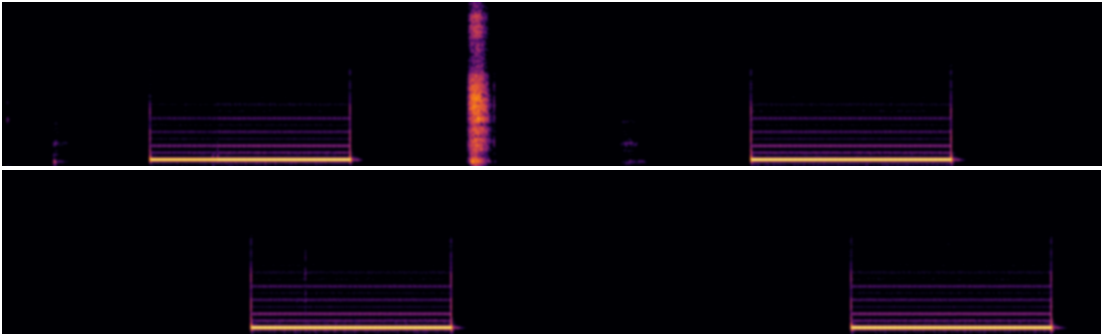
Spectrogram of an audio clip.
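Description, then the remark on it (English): A phone line ringing out unanswered: four steady two-second ring tones spaced evenly about six seconds apart, clear, with a brief click or tap near the start and no voices. “Nope, nobody's going to answer on this number.”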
